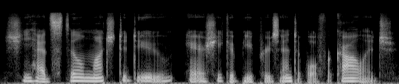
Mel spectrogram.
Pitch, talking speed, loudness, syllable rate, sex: 145 Hz, 195 wpm, -19 LUFS, 4.8 syllables/s, female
